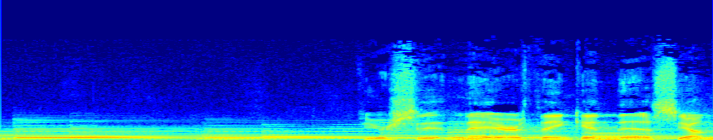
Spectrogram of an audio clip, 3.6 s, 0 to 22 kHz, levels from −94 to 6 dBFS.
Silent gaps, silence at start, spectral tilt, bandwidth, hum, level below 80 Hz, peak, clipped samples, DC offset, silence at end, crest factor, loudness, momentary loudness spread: none; 0 s; -5 dB/octave; 15.5 kHz; none; -62 dBFS; -8 dBFS; under 0.1%; under 0.1%; 0 s; 16 dB; -24 LUFS; 7 LU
